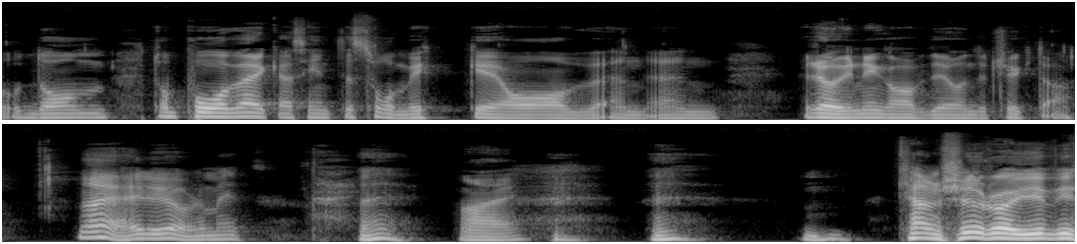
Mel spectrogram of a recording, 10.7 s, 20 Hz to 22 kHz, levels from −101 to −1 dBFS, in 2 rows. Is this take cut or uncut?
uncut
